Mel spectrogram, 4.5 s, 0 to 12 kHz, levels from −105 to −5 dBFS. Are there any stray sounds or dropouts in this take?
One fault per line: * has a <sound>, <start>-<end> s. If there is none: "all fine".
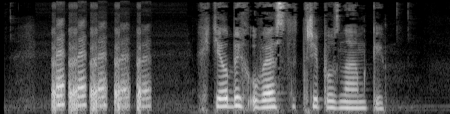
* has a laugh, 0.5-1.5 s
